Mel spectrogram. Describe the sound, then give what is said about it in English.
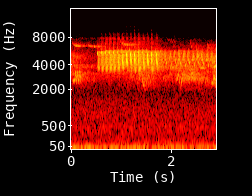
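A bird sings a rapid, high-pitched trill of about a dozen even pulses, then softer, buzzier notes, clear against a quiet outdoor background with no voices, in a sequoia forest on the western slope of the Sierra Nevada in central California, about 7,200 feet above sea level. “Whoa, so much bird song.”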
